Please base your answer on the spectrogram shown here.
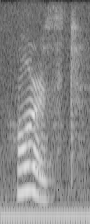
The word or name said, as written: horst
